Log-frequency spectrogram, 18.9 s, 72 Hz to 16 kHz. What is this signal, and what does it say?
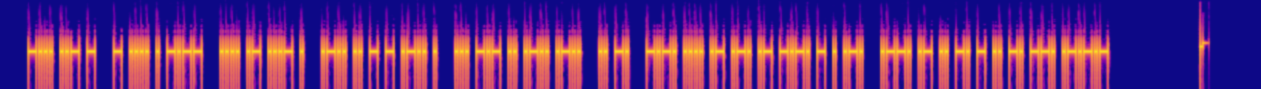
Morse code, heard as a keyed tone, about 30 wpm, 700 Hz. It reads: BUT THEY HAVE LITTLE SKILL IN CHARACTER PAINTING.
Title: Sentences from Top 1200 Words 30wpm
